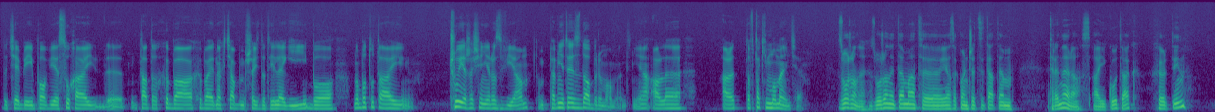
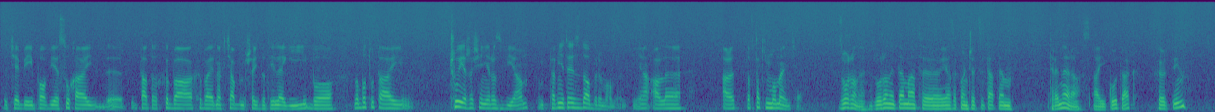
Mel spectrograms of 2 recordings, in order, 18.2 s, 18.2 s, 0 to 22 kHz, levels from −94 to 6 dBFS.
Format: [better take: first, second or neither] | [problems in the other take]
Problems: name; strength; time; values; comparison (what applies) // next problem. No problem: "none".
first | hiss; loud; throughout; 5 dB below the speech; faint in the first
